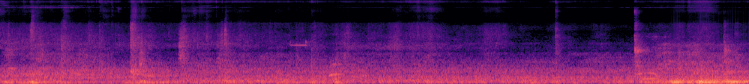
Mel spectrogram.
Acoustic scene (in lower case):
elevator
